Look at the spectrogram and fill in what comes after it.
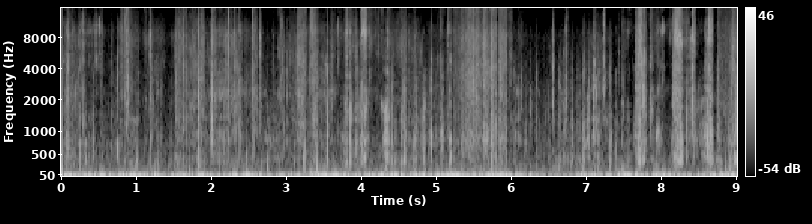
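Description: Close-miked mouth sounds of a person biting and chewing juicy star fruit: wet, crackly chewing with many rapid clicks, and a brief hissing slurp about five seconds in.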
